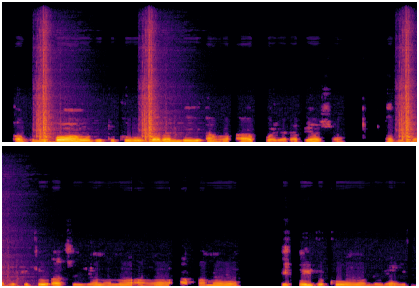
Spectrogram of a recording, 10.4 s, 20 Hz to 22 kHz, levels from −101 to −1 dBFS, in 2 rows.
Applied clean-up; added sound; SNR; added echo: none; Telephone; 9 dB; none.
